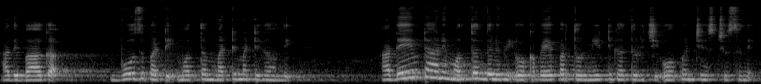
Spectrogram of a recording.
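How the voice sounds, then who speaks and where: Mellow woman narrating a story in an echoey room. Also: mid-range voice, moderate pace. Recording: roomy with long reverb.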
